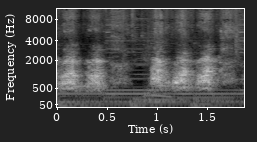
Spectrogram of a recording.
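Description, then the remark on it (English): A dog barks sharply at someone leaving the house, repeatedly in two quick bursts, two barks then three, with a low steady hum underneath. “my dog is trying to attack Julia because he hates people leaving the house”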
